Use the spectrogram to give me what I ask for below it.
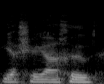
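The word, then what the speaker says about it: ישעיהו: Yeshayahu is the sort of the Hebrew pronunciation.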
